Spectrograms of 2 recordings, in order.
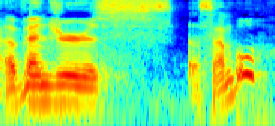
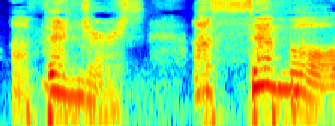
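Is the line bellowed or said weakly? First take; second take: weakly; bellowed. First: It is said weakly and uncertainly. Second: It is bellowed in a comic-book way.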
